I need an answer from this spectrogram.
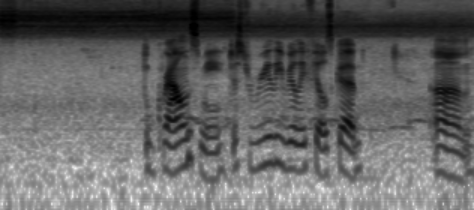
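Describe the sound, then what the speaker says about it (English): Cicadas buzz as a steady high-pitched drone throughout, faint and constant in the background while someone talks over it. "There's something about the frequency of the cicadas"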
